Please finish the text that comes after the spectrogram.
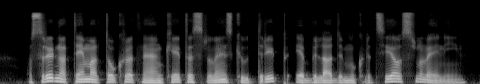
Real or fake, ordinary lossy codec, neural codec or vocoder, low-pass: fake; none; codec, 24 kHz, 0.9 kbps, WavTokenizer, large speech release; none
